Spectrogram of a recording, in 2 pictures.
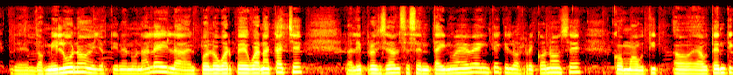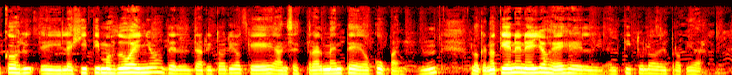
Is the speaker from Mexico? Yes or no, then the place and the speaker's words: no; Argentina; la gran deuda histórica que tenemos como argentinos, como provincianos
